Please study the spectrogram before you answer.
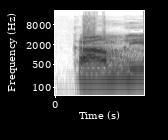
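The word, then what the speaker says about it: calmly: कामली यानी होता है शांति से जवाब दिया। तो एल साइलेंट है यहां पर भी।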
